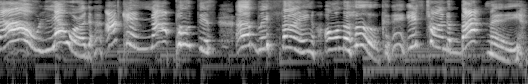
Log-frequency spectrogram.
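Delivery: high, drawn-out comic panic; mock freak-out. Wife balking at baiting a worm, hammed-up freaking out. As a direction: wail it high, opening on a loud cry. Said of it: "I'm freaking out".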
